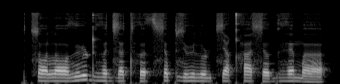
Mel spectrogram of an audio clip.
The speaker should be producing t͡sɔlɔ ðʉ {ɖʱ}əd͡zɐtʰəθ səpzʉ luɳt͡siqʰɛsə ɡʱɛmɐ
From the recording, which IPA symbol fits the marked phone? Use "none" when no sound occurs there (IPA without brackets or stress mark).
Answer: ɖʱ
